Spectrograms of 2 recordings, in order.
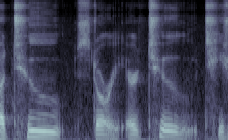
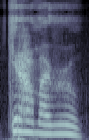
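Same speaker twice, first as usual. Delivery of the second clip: teacher's angry shout, raised and loud; retold yell; 11 semitones higher, 7 dB louder than usual. Teacher ordering a kid out, loud angry shout.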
